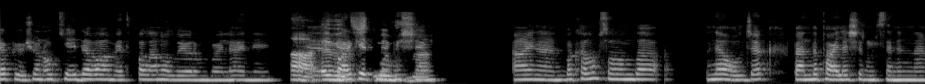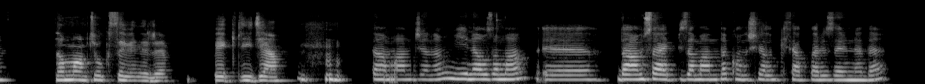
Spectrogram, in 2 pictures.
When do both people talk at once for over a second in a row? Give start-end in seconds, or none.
2.9-4.4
